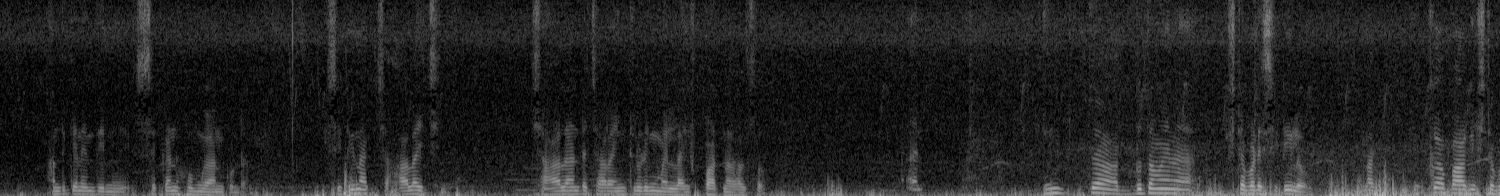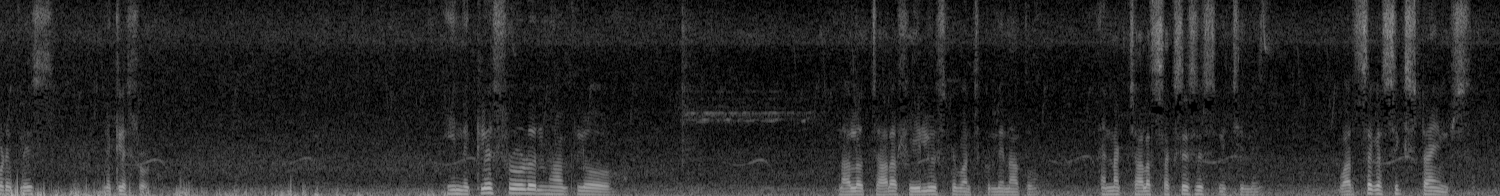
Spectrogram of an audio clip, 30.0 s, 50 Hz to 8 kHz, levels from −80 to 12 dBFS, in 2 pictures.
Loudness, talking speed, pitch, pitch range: -29 LUFS, 95 wpm, 125 Hz, 110-140 Hz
